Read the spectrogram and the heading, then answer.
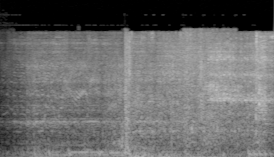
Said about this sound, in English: Court beams as his van starts and he pulls away.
